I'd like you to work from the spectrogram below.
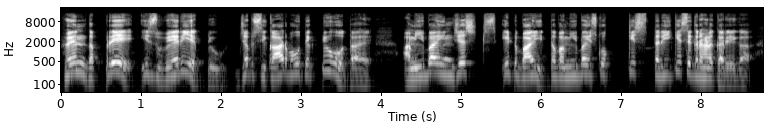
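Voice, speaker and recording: A man's voice: sits high, sharp tone. A man with an Indian accent giving a biology exam revision lecture. He reads each question in English, then restates and answers it in Hindi. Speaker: biology teacher.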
